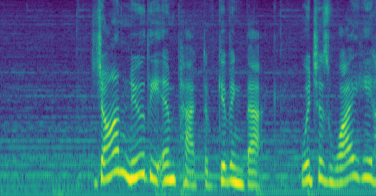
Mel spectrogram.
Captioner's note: voiceover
